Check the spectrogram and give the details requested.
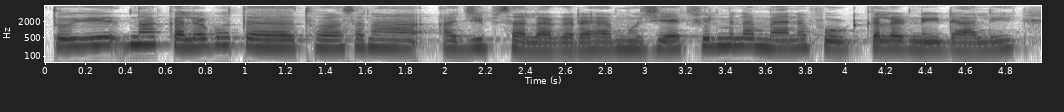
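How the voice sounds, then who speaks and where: A middle-aged woman from India chats on in a loose, rambling voice-over while she cooks at home. Her pitch sits in an ordinary middle range, and she drifts from kitchen talk into earnest, faith-filled advice. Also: fairly quick. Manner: chatty, rambling, warm-hearted advice with religious phrases. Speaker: family vlogger and mother. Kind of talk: casual voice-over while cooking.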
